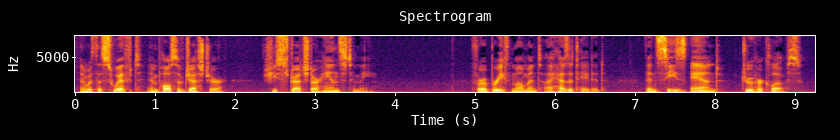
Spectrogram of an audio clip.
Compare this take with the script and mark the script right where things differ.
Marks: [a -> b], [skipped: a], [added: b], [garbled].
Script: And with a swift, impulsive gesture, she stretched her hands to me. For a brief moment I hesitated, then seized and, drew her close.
And with a swift, impulsive gesture, she stretched her hands to me. For a brief moment I hesitated, then seized and, drew her close.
